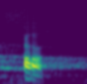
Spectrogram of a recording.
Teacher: जीभ के आधार पे हम देख रहे हैं तो मध्य स्वर जिसमें हमारी जीवा का या जीभ का मध्य भाग प्रयोग होता है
